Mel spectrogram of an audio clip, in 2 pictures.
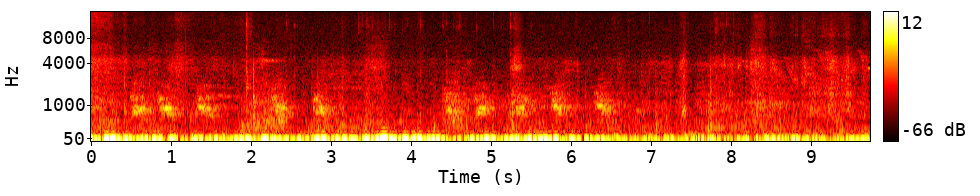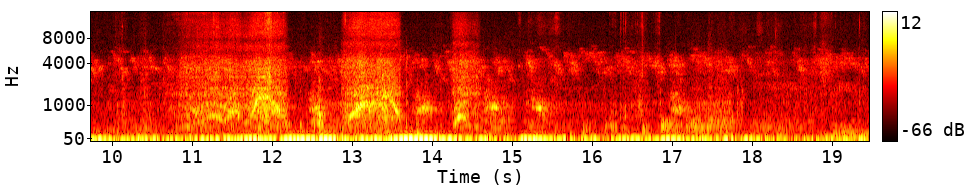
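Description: Paracord rustling and sliding as it is threaded over and under through a flat woven knot, with a louder stretch of rustling past the middle. Bird calls in the background.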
